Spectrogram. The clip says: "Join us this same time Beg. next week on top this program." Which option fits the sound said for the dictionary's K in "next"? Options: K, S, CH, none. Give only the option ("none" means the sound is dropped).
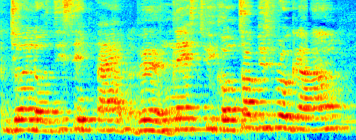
none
